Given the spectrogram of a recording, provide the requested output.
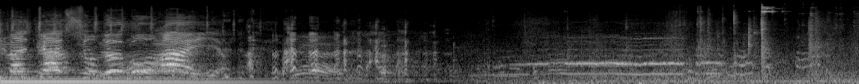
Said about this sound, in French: Alors je viens de donner à manger aux poules, des petits morceaux de pain et puis mes, déchets de légumes. Je suis allée récupérer deux œufs.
